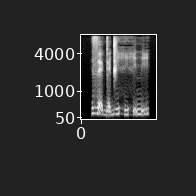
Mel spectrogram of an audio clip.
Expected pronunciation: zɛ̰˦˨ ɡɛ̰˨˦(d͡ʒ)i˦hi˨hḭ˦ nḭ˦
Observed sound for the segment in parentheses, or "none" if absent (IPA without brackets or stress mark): d͡ʒ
